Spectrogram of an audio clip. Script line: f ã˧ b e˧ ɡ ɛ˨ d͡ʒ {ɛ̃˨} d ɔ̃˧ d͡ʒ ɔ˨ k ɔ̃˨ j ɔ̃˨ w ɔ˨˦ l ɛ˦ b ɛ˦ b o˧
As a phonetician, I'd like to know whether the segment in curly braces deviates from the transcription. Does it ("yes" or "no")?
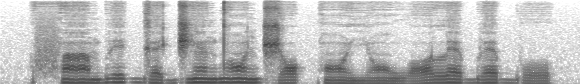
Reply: yes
